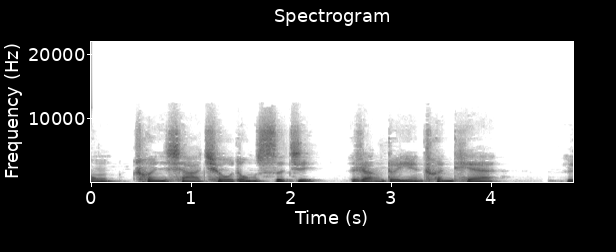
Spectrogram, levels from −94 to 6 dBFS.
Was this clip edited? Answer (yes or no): yes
